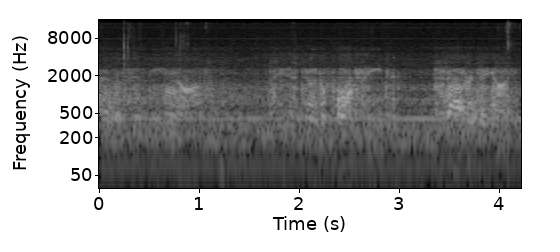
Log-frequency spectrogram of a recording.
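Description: A NOAA weather radio's small speaker playing a broadcast voice half-buried in static, the hiss swelling and fading as the reception comes and goes. Its antenna has broken off, so it barely holds a signal.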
